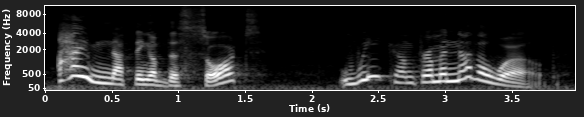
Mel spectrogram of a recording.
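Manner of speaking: put-on high, loud, indignant girl; Jill. Jill denying the Queen's jibe, indignant.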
